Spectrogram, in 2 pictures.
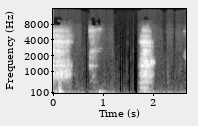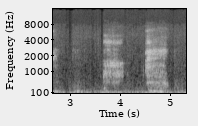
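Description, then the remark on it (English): A person breathes deliberately in and out: about six breathy, airy bursts in an uneven rhythm, the early ones loud and sharp, the later ones softer, with no talking. “I don't know if you can hear me breathing in, but if you breathe in, let's say you're out for a jog and you're breathing in and breathing out, it sounds like Yahweh.”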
